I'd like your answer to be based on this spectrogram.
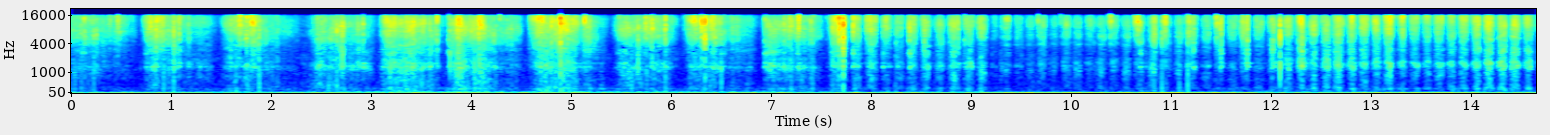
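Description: A white plastic lint roller with a sticky paper roll is held upright while flat palms press and rub against the adhesive surface and pull away. Bright, crackling sticky peels come in separate bursts at first, then turn into a faster, denser run of peeling crackles over a steady low hum.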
